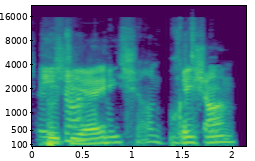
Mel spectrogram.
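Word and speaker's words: Boutte: Keyshawn Boutier.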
